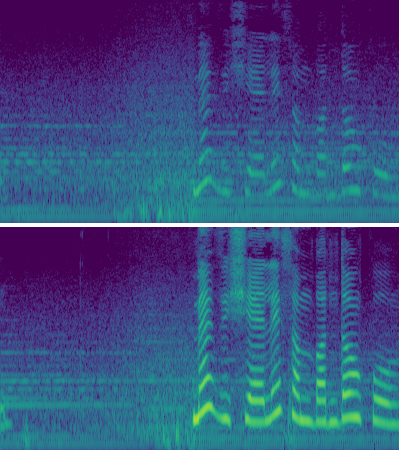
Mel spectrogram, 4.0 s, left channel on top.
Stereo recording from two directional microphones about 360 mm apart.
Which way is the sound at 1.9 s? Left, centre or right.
Right.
